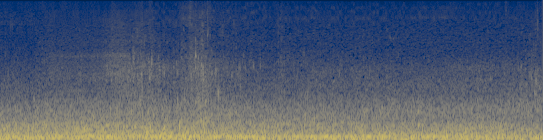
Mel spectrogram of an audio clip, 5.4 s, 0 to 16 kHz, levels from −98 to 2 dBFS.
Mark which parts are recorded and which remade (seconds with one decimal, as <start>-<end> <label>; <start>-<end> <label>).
0.0-0.5 recorded; 0.5-1.3 remade; 1.3-5.4 recorded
